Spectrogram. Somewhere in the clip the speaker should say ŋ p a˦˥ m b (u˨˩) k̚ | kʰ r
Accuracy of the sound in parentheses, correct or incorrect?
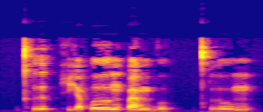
incorrect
